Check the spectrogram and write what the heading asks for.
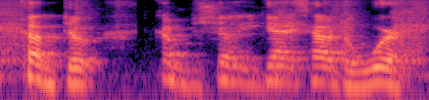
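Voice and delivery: ordinary talk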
